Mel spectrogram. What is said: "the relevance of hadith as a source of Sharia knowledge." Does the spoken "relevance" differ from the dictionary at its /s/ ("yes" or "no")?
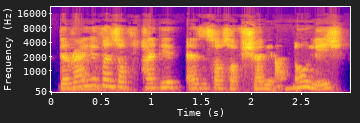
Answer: no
